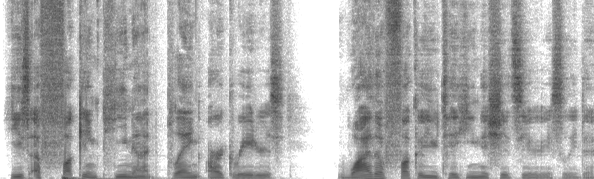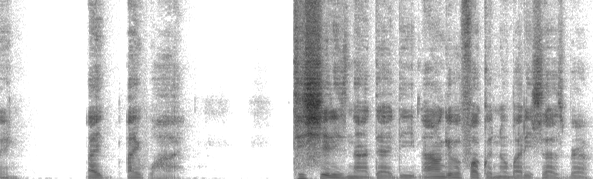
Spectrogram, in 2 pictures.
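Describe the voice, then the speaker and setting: A man's voice: sits low, normal speed. A man hosting a casual reaction video, laid-back and slang-heavy, swearing freely and often laughing. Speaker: reaction host.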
